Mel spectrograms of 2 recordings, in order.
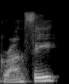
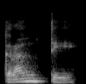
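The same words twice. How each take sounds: First: The middle consonant is an English th sound. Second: The middle consonant is a t with breath. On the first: The speaker calls it wrong. "they're usually not granthi" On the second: The speaker calls it right. "it's granthi with a h in there"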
